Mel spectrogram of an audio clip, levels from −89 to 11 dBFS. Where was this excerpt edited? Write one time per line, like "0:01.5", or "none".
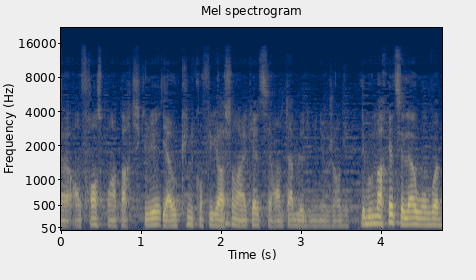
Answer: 0:01.3
0:03.6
